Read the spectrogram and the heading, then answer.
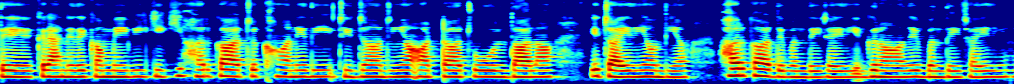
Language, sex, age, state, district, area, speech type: Dogri, female, 30-45, Jammu and Kashmir, Reasi, rural, spontaneous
